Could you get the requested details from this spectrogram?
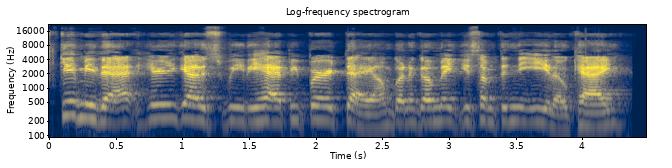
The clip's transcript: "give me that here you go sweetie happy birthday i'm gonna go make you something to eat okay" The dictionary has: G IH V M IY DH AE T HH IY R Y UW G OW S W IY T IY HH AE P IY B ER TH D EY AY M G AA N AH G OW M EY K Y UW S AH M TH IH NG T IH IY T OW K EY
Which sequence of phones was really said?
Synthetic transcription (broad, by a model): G IH V M IY DH AE T HH IY R Y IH G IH S W IY T IY HH AE P IY B ER TH D EY AY M G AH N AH G OW M EY K Y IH S AH M TH IH NG T IH IY T OW K EY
